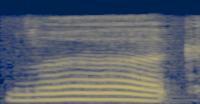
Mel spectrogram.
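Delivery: ordinary talk, nothing marked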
